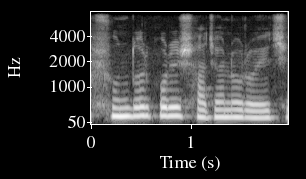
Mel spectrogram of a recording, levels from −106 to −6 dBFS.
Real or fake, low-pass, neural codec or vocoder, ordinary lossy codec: real; 7.2 kHz; none; none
